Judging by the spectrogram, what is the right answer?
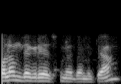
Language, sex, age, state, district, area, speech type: Telugu, male, 18-30, Andhra Pradesh, Sri Balaji, urban, conversation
